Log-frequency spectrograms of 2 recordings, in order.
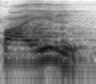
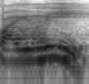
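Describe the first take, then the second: First: It ends on the l with no vowel. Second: It ends with an extra ee vowel sound. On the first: The speaker calls it right. "हम कह रहे हैं फाइल" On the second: The speaker calls it wrong. "हम ये नहीं कह रहे हैं फाइली"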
